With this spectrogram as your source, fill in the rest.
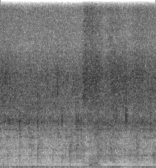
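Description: Pabda fish frying in hot oil in a pan, giving a steady, close, broadband hiss and crackle that runs continuously without a break, with no talking over it.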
